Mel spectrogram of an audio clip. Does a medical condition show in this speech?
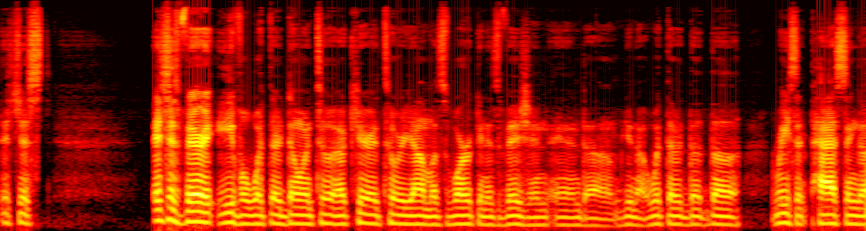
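No.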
